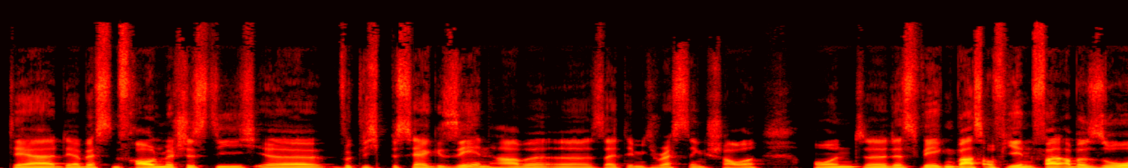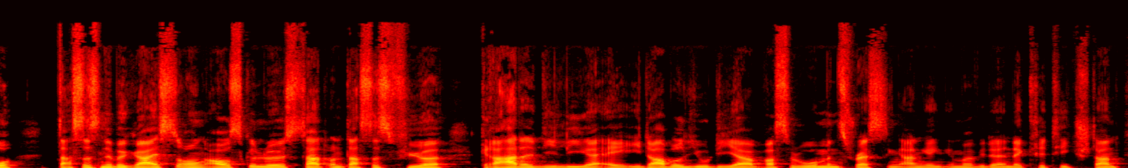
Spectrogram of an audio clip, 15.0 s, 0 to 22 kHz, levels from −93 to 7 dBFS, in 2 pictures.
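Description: Nothing is technically wrong with this speech recording.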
